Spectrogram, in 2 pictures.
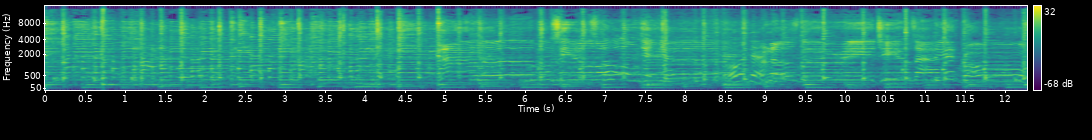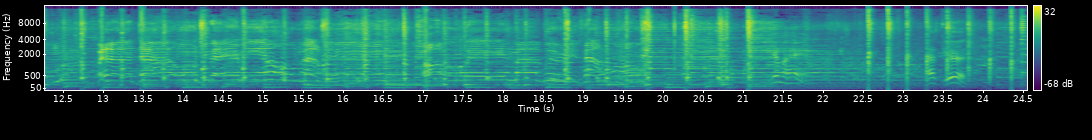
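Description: Live acoustic bluegrass band playing: banjo, mandolin, acoustic guitar and upright bass over a steady bass beat. The tune winds down about 22 seconds in, leaving a few loose guitar and banjo strums.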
